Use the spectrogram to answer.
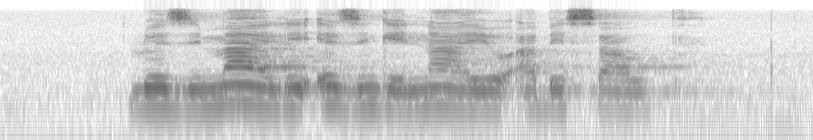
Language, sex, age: Zulu, female, 20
